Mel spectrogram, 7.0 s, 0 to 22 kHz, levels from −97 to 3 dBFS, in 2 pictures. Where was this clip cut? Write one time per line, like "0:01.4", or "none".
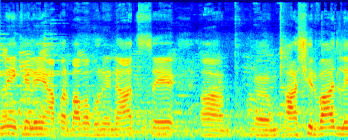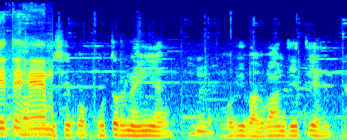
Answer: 0:04.0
